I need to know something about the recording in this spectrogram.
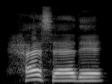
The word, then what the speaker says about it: حسد: Okay, and the dal, when you stop on it, you give it a bounce. So you say here, hasade. Okay, إذا حسد ومن شر حاسد إذا حسد إذا حسد. That's how you pronounce it, guys.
